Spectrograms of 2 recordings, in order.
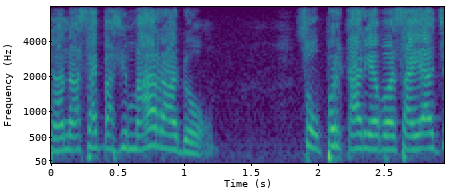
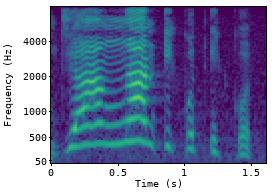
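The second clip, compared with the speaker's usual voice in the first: firm warning; 8 semitones higher, 7 dB louder, slower than usual. Retold or imitated. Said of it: "saya katakan".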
